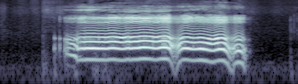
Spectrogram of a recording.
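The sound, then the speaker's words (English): A loud, shrill scream bursts suddenly from the throat of a chained figure walled into a recess, ringing out for nearly two seconds, its pitch holding steady then wavering and dipping twice before it breaks off. No talking. “A succession of loud and shrill screams, bursting suddenly from the throat of the chained form, seemed to thrust me violently back.”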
